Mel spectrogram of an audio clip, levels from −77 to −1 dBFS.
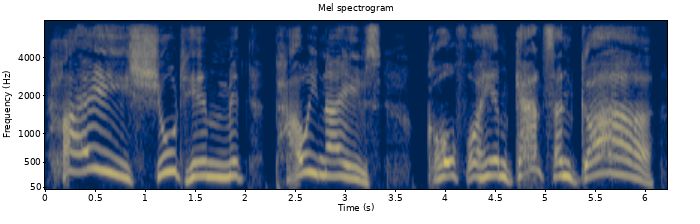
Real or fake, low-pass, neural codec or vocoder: real; 7.2 kHz; none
